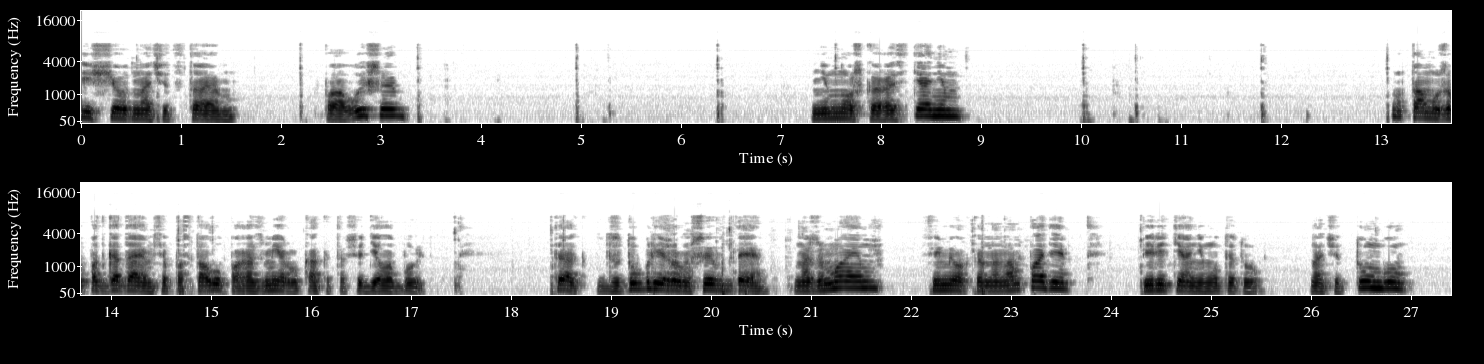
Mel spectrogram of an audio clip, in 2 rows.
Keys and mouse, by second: 1.0-2.5 drag, 3.6-5.1 drag, 5.3-6.5 middle drag, 7.6-10.2 drag, 10.7-12.1 middle drag, 13.1-14.8 drag, 15.1-17.7 middle drag, 18.6 click, 20.7 click, 22.7 KP_7, 24.6-27.4 drag.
